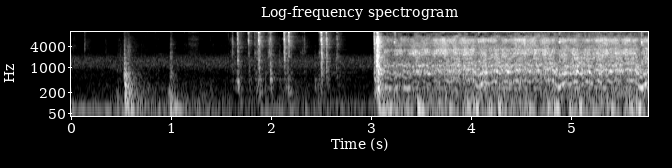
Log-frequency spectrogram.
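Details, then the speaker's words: 1979 Jeep J20, engine with low compression, sitting a year, fresh fuel can, choke closed: sluggish uneven cranking for a few seconds before catching and roaring; weak battery cranks slowly. "that battery is not great I'm going close the choke off to try and pull some fuel up that battery really not good"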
